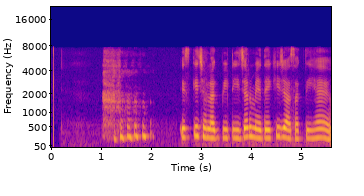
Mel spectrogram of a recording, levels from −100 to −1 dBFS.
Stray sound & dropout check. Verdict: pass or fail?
fail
